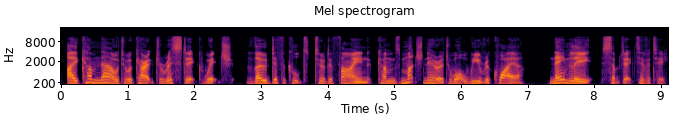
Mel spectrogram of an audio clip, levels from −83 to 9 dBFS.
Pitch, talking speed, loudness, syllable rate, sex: 155 Hz, 130 wpm, -20 LUFS, 4.7 syllables/s, male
